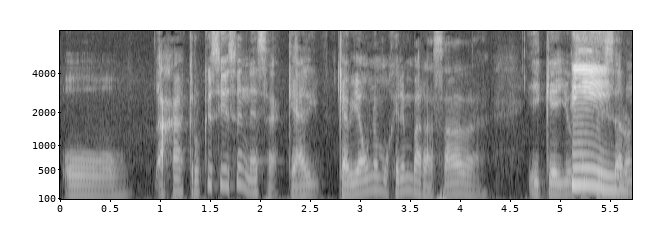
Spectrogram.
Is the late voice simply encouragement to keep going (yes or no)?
yes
